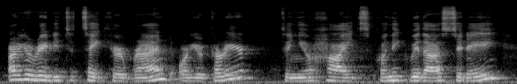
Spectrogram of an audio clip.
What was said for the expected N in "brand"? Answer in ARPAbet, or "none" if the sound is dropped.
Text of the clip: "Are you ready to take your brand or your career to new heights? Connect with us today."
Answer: N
